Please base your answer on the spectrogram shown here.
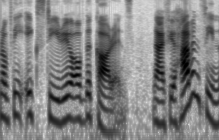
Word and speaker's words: Carens: Yes, Carens is how it is pronounced because it's an amalgamation of car and renaissance.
